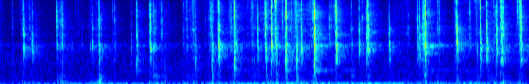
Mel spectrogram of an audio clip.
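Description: Fingertips of both hands type on a retro typewriter-style mechanical keyboard with round white keycaps set in chrome-look rings on a silver frame. Rapid, sharp clacks follow one another closely, each bright tick dying away almost at once over a steady low hum. The typing keeps an even, continuous rhythm throughout.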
